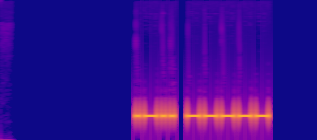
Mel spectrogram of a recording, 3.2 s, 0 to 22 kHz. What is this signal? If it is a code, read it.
Morse code, heard as a keyed tone, about 28 wpm, 700 Hz. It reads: L0
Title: Single-Letter Single-Number 28wpm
